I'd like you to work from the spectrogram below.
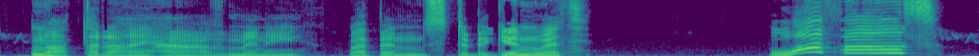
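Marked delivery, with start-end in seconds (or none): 3.9-4.7 shrill, very high, loud barmaid voice. Narrating a fantasy story, a character speaks in a barmaid voice. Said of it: "in the voice of a barmaid".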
